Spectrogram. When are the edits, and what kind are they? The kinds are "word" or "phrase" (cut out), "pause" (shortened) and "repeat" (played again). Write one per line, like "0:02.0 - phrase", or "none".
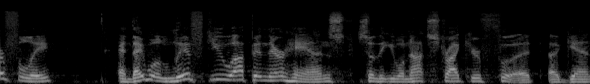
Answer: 0:03.5 - pause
